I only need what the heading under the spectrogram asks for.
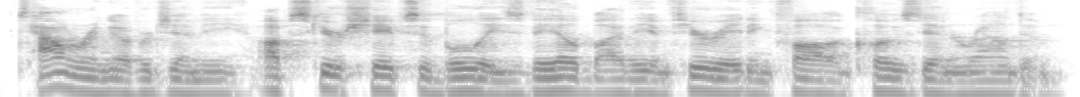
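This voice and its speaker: A man narrating a children's chapter book in a vivid storytelling manner. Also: lowish voice. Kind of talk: audiobook narration.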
